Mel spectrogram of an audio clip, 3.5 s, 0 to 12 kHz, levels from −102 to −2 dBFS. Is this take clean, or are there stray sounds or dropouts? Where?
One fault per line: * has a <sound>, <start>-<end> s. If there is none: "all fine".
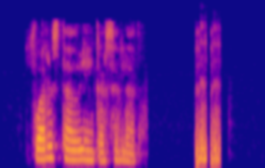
* has a laugh, 2.6-3.0 s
